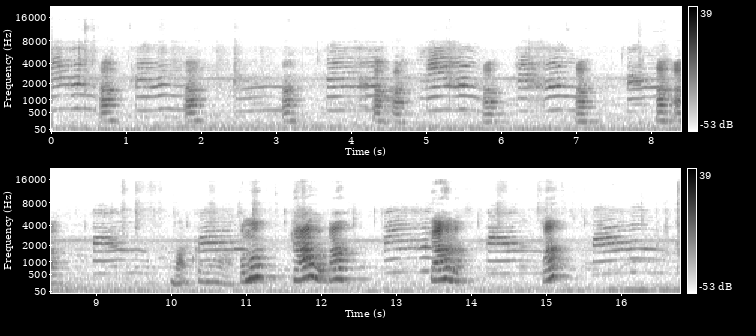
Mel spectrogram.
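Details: Pet cat answering its owner's every word: a woman's speech alternates with the cat's meows, which grow into louder, drawn-out, rising-and-falling cries toward the end.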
